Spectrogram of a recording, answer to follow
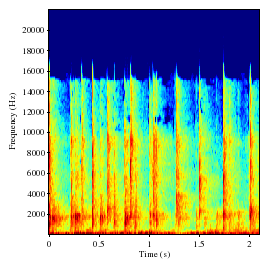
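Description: A small group of people clapping, a quick irregular patter of hand claps.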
